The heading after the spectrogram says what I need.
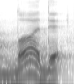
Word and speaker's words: ض: Jadi seharusnya mengucapkan dad dari tempatnya.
